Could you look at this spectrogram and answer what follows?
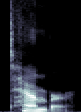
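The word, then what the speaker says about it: timbre: That French influence which gives us that slightly nasalized am sound is key. Tambber tambber describes the unique quality, color or texture of a musical sound or importantly a voice.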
